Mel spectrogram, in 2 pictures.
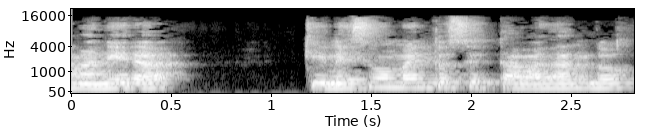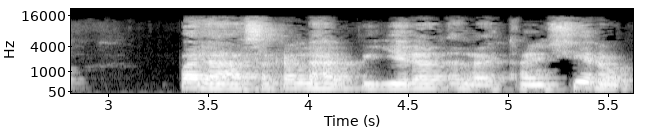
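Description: Her voice is that of a woman at a medium pitch. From Chile. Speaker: textile artist and educator. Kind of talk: interview. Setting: video call. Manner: halting, many repetitions.

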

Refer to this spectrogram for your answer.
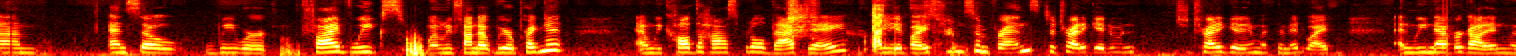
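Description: Speaking with an American accent, a woman uses a fairly high pitch, fairly even intonation, big swings in loudness and long, frequent pauses, all in a dry, close sound with no echo. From United States. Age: 20s. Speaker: mother sharing birth story. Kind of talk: casual interview.

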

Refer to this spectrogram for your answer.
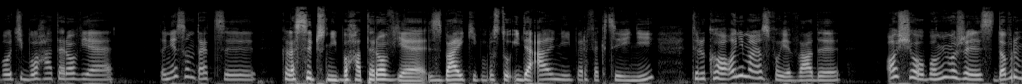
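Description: A woman's fairly high voice, an ordinary speaking voice, with lively intonation at a moderate pace. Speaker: university student. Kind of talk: class presentation.

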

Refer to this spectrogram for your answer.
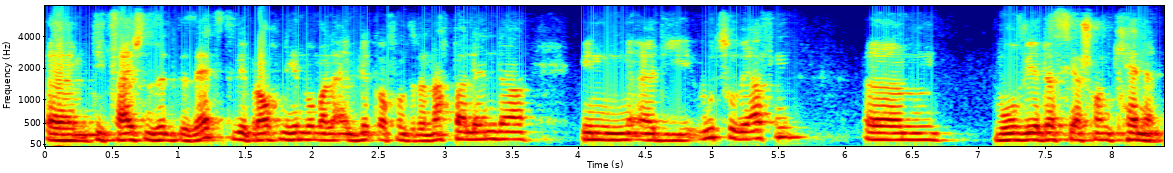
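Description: The voice is somewhat breathy, at a moderate pace with fairly even intonation. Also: man, fairly high pitch for a man. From Germany. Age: 50s. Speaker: insurance broker. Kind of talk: interview. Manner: hesitant with many filler sounds.

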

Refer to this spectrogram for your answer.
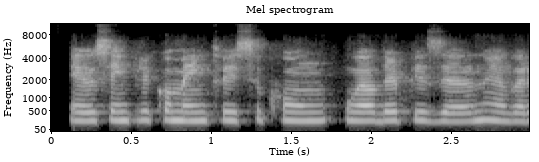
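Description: A high-pitched woman's voice at a moderate pace. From Brazil, Bauru, São Paulo. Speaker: missionary. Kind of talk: casual chat and testimony.

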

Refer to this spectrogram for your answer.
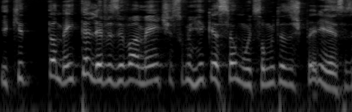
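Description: Against quiet surroundings, a man speaks at a very fast pace. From Brazil, Rio de Janeiro (Arpoador). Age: 40s. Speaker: former TV sports presenter. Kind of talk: casual interview chat.

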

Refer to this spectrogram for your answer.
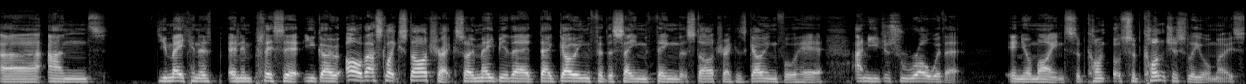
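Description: Pitched fairly high, a man speaks in a plain, everyday voice at a moderate pace with fairly even intonation, in a dry, close sound with no echo. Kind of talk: casual chat, video game discussion. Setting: remote recording.

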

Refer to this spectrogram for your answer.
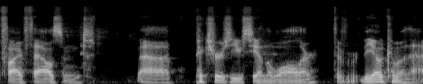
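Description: With a Canadian accent, a man talks in fairly even intonation. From Canada. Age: 50s. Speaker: entrepreneur. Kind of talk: casual interview chat.

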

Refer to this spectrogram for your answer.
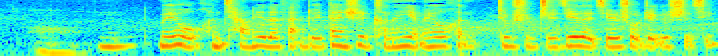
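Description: Fairly quick and with hardly any pauses, the voice has a dark, mellow tone, sounds somewhat breathy, shows ordinary pitch variation, and carries audible room echo. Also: woman, fairly high pitch for a woman. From Sichuan (Dujiangyan, Chengdu Plain). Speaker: podcast guest. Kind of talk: casual chat.

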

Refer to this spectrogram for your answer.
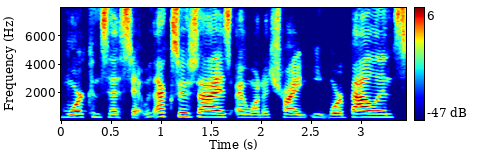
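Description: A woman with an American accent has a normal speaking voice, a fairly high pitch and fairly even intonation, recorded with a dry, close sound, no echo and a quiet background. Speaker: podcast host. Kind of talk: casual chat.

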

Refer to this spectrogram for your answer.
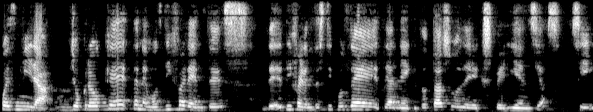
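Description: The speech moves at a very slow pace with hardly any pauses. The intonation is lively. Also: woman, fairly high pitch for a woman. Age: 30s. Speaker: belly dancer and dance teacher. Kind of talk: interview.

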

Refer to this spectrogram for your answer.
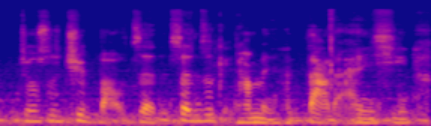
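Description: Through noticeable background noise and audible room echo, a woman with a very deep, low pitch swings her pitch very widely. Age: 60s. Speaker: YouTuber host. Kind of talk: casual live-stream chat. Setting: in a car, driving.

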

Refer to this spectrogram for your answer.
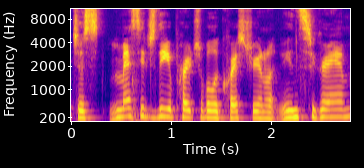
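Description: Recorded very cleanly against a silent background, a speaker with an Australian accent talks in an enthusiastic, warm tone. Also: woman. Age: 30s. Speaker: podcast host, equestrian rider. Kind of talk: solo motivational podcast monologue.

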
